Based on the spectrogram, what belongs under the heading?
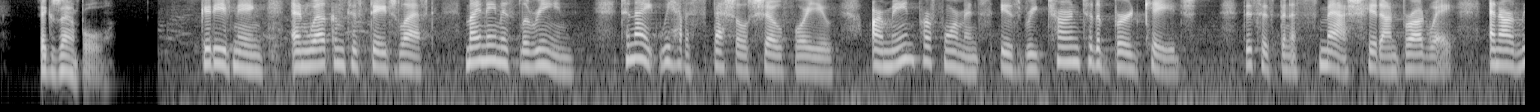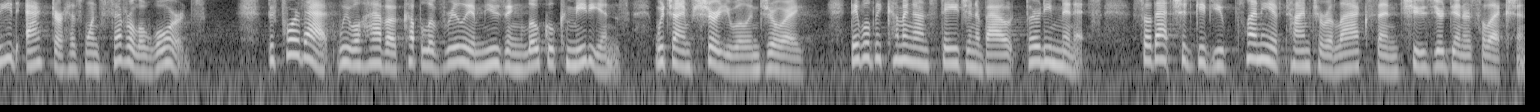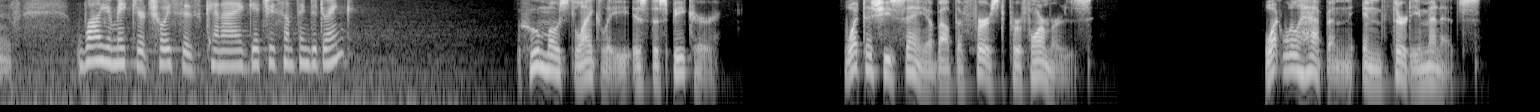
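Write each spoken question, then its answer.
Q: What does she say about the first performers?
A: They are amusing local comedians

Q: What will happen in 30 minutes?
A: The comedians will come on stage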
